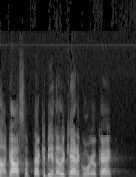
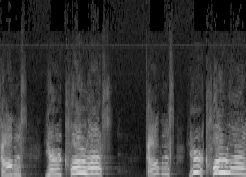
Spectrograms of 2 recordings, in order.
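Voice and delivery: very loud, slow, high, drawn-out coach-style yell; 8 dB louder than usual. Retelling a soccer game where a coach shouted across the field: imitating a coach yelling. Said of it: "he kept yelling across the field".

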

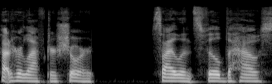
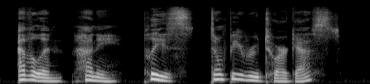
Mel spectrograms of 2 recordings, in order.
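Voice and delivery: hesitating, uncertain, unsure tone; 2 semitones higher than usual. A mother asks her daughter Evelyn not to be rude to their guest, hesitant. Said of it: "[name]'s voice was hesitant".

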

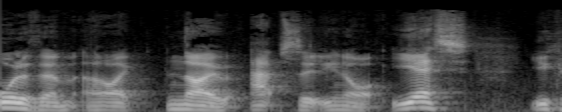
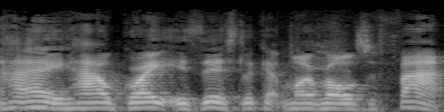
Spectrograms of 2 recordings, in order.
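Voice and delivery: mocking put-on influencer laughing, much higher; 5 semitones higher than usual. Discussing an article about influencers, mockingly imitating laughing influencers. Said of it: "holding their rolls of fat and laughing".

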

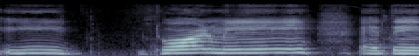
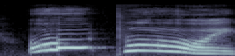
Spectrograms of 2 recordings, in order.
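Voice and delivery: put-on high squeaky boy voice, words stretched out; 10 semitones higher, 6 dB louder than usual. Asked on the show to repeat the impression done at a character greet: Mickey Mouse impression. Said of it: "What's that impression sound like?".

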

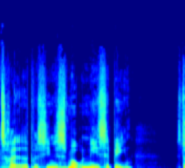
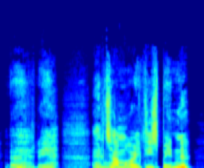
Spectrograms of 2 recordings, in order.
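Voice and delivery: gasping, breathless, winded. A character hurrying beside a companion, trying to make her slow down, gasping out of breath. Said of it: "gispede Olaf forpustet".

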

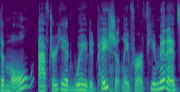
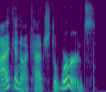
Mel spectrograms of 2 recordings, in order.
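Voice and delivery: ordinary delivery, nothing marked

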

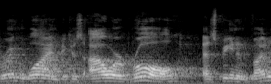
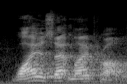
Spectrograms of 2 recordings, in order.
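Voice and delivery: mock voice of a thirty-year-old man. Retelling Jesus's reply to his mother, in Jesus's talking-to-mom voice. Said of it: "in his best 30-year-old, still talking to his mom voice".

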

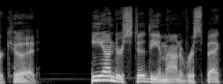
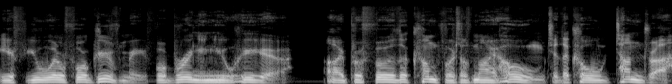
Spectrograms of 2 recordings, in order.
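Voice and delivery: big, imposing, monstrous dragon voice. Narrator voicing a dragon addressing the narrator in its cave: thunderous dragon voice. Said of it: "Its thunderous voice echoed".

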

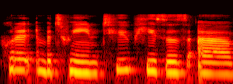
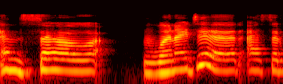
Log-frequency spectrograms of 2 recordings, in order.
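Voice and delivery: ordinary delivery

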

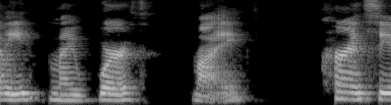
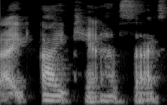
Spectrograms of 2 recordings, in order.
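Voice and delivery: very soft, hushed whisper under the breath; 4 semitones lower, 7 dB quieter than usual. Retelling what was said to an old lady: imitating own past whisper. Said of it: "And I whispered to her".

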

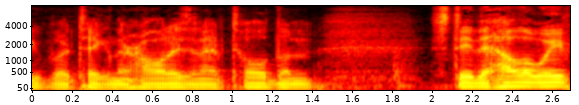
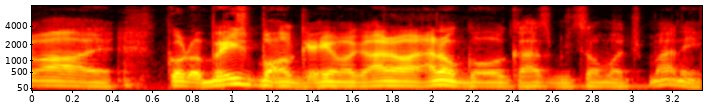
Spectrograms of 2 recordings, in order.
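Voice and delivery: mock complaining old man voice; 3 semitones higher than usual. Teasing the other speaker about movie costs: imitating an old man complaining. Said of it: "you sound like an old man".

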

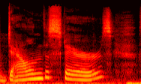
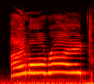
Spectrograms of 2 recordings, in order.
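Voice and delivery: put-on very high, tiny little old grandmother voice. Telling a backstage story, the fallen woman answers from the pit: little grandmother voice. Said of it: "you hear this little grandmother voice say".

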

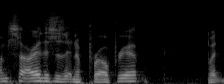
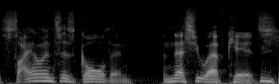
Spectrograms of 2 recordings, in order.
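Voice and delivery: normal talking voice

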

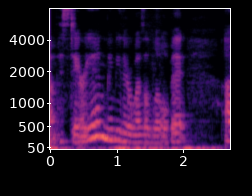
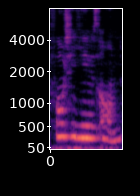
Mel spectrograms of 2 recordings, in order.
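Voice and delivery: bad, put-on English accent, loud and high; 6 semitones higher, 7 dB louder than usual. Reading out the title of a lord's 1922 memoir, in a terrible English accent. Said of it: "That's a terrible accent".

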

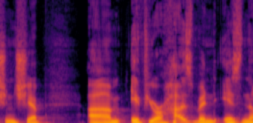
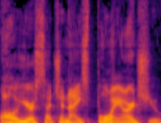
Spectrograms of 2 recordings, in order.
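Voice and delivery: said in anger. Showing how a parent might speak to a child: angry tone. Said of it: "they sense the anger in your voice".

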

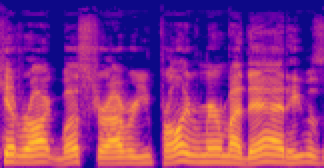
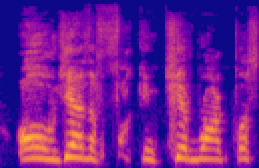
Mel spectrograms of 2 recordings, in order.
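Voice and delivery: high, hushed, soft put-on voice; 7 semitones higher, 5 dB quieter than usual. Speaker retelling how Lars recalls him once reminded, doing a Lars impression. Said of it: "Good impersonation".

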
